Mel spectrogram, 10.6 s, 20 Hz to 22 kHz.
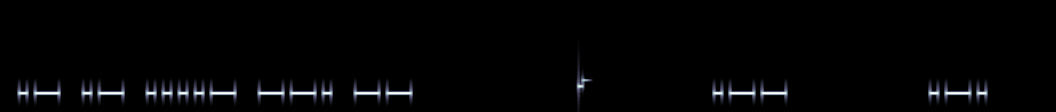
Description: Morse code, heard as a keyed tone, about 15 wpm, spaced as for 11 wpm, 700 Hz. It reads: AA4GM WR
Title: USA Call Signs - 6x Character Spacing - 15wpm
